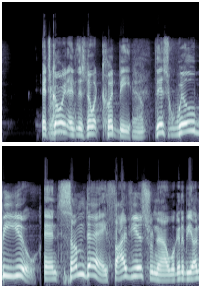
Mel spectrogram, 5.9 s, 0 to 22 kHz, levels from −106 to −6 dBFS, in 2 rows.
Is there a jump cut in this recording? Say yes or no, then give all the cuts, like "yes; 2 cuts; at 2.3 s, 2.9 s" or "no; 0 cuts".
yes; 2 cuts; at 1.1 s, 3.5 s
